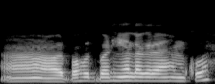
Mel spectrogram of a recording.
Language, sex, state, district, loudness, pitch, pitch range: Hindi, female, Uttar Pradesh, Deoria, -14 LUFS, 165 Hz, 155-170 Hz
